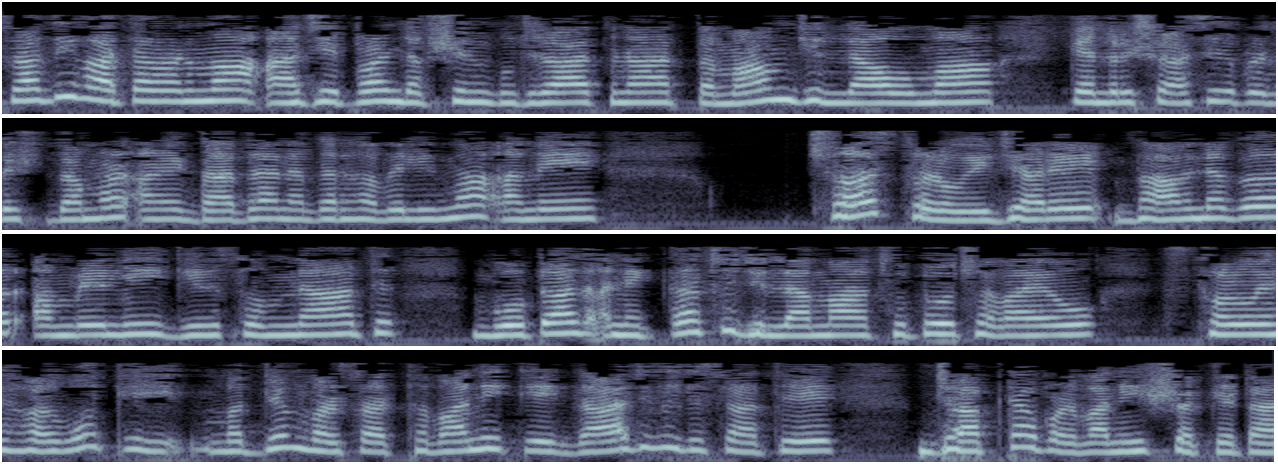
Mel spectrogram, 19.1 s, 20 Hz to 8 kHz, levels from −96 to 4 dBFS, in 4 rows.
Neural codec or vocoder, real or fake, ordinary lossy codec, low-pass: codec, 32 kHz, 1.9 kbps, SNAC; fake; MP3, 24 kbps; 7.2 kHz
